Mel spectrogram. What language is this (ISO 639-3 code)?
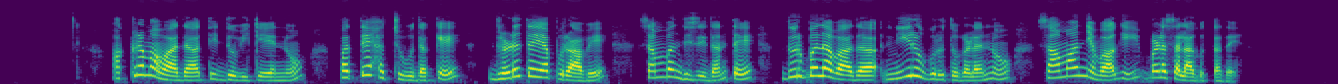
kan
